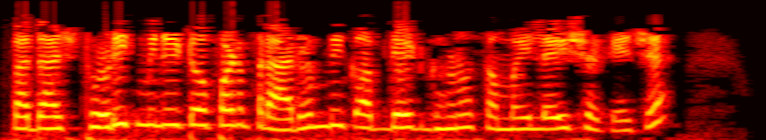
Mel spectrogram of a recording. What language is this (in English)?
Gujarati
